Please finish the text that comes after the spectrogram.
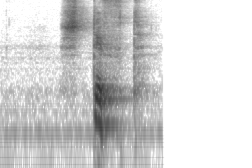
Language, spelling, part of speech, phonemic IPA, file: Dutch, stift, noun / verb, /stɪft/, Nl-stift.ogg
- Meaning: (noun) 1. graphite core of a pencil 2. a felt-tip pen, a marker 3. a chip (in football) 4. peg, pin; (verb) inflection of stiften: first/second/third-person singular present indicative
